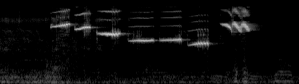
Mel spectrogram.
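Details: Common iora song for luring birds into singing: a quick series of seven clear whistled notes descending step by step, ending in a higher buzzy flourish; a voice says thank you afterwards.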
